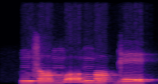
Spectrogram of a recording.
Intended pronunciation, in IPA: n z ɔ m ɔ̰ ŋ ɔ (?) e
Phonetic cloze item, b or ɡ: ɡ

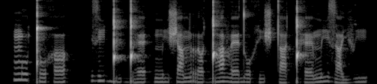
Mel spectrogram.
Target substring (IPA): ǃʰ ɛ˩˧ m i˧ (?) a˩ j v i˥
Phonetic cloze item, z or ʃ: z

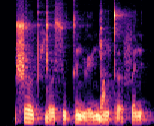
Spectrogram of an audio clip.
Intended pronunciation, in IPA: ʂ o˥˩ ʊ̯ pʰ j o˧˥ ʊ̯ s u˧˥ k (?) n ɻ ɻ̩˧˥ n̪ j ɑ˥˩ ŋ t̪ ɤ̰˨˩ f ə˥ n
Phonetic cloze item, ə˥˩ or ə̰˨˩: ə˥˩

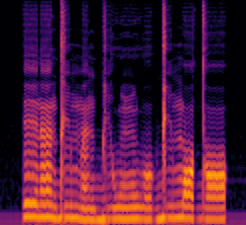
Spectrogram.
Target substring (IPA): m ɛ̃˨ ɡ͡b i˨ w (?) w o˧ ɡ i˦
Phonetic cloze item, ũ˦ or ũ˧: ũ˧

